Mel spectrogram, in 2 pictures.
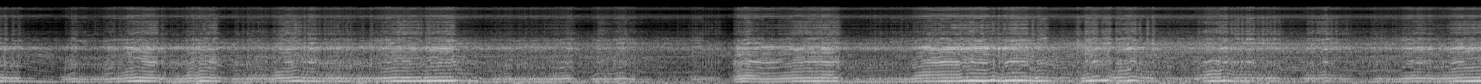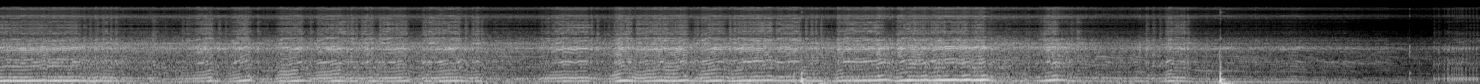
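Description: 2008 Yamaha YZ125's 125 cc two-stroke single-cylinder engine under way on a dirt trail, its pitch rising and falling over and over as the throttle is opened and closed. It eases off near the end, with a single sharp knock shortly before.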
